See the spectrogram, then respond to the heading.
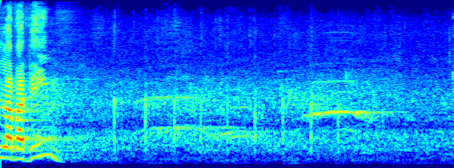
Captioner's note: cheering and applause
